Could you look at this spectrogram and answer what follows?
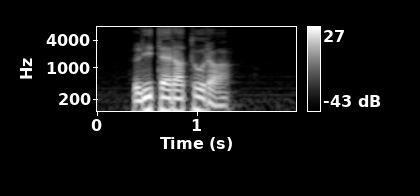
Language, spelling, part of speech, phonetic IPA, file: Polish, literatura, noun, [ˌlʲitɛraˈtura], Pl-literatura.ogg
